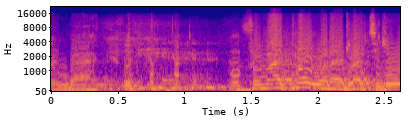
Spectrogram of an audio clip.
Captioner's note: laughing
